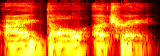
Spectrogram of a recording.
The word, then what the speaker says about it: idolatry: still not sure how to say idolatry. I ended up playing it on the phone because it didn't have it broke down with the syllables. But yeah, I doll a tray. So Yeah, y'all were saying it right. I was way over there with it. it looks like it should read adultery, like with an Right?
